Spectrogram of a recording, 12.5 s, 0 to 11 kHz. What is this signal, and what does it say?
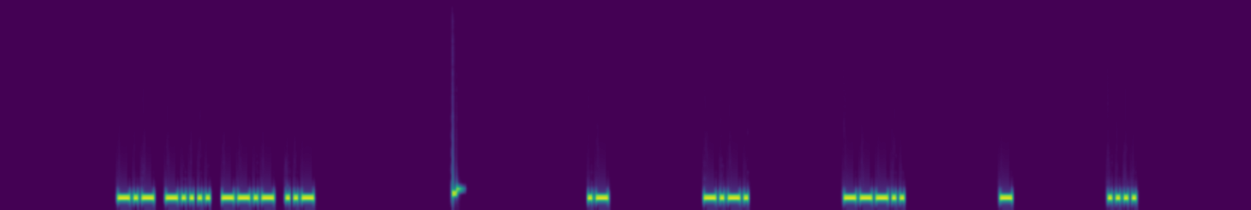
Morse code, heard as a keyed tone, about 30 wpm, spaced as for 12 wpm, 700 Hz. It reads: K6QU AC8TH
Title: USA Call Signs - 8x Character Spacing - 30wpm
